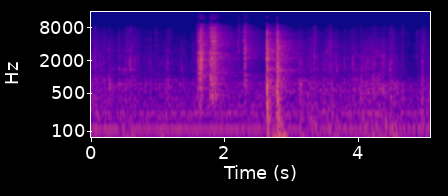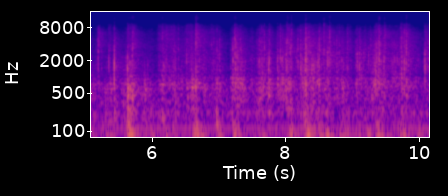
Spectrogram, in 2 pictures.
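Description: Christmas wrapping paper being folded and pressed around a cardboard can, crinkling and rustling. There are a few sharp crackles about two seconds in and a run of small clicks and rustles in the second half.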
